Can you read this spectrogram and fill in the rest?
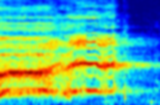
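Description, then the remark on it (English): A person imitates a pig's squeal with one loud, high, strained cry that holds steady for over a second, then breaks off and trails away, with no talking alongside it. “And the pigs are...”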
